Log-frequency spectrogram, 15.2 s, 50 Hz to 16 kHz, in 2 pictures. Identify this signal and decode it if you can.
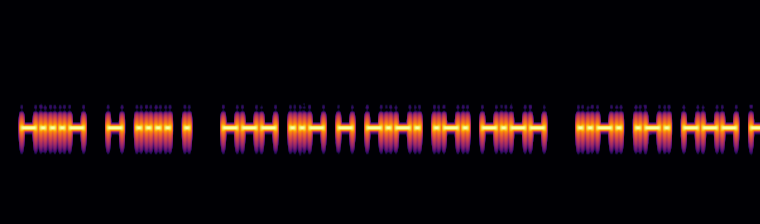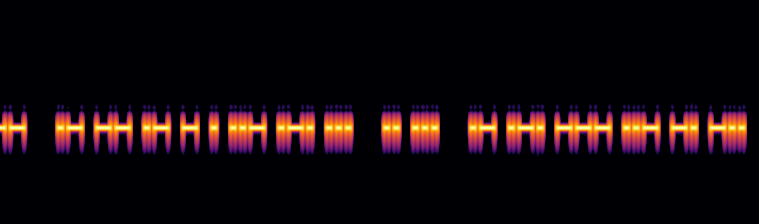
Morse code, heard as a keyed tone, about 25 wpm, 600 Hz. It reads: <BT> THE OUTCRY FROM AMATEURS IS AROUND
